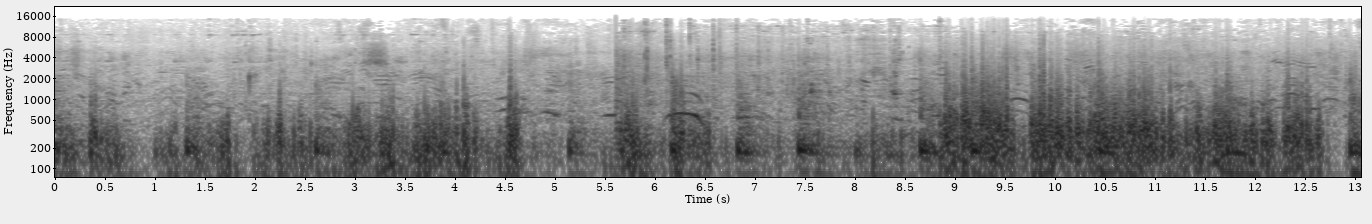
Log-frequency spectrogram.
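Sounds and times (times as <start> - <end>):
marching drum beating: 0.0 - 13.0
people talking: 0.0 - 13.0.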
